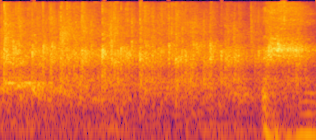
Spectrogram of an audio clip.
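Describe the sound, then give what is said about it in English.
A church audience applauding at a morning service, giving a steady, moderately loud patter of clapping hands with voices mixed in and a brief vocal sound near the end. “Please, can we put our hands together for our beautiful lady.”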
